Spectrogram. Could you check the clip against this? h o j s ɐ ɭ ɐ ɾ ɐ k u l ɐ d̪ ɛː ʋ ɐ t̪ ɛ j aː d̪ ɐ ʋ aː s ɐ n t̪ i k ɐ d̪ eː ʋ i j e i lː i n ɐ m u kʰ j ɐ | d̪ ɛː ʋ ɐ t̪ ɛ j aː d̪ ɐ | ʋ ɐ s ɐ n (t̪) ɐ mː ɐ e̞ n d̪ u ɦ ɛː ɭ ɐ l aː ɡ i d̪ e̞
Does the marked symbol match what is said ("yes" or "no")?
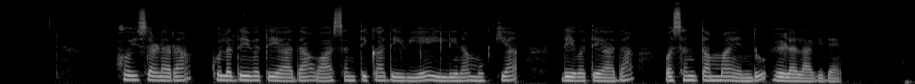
yes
